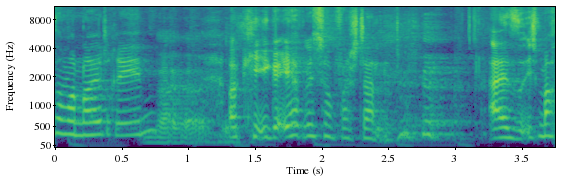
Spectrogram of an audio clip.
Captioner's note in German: lacht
